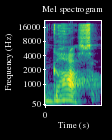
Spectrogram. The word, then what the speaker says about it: Grasse: And also, I've always wanted to go to, and I hope I'm not going to pronounce this wrong, is it Grasse? – Yes, Grasse.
